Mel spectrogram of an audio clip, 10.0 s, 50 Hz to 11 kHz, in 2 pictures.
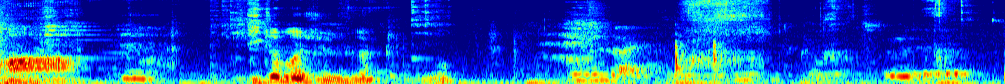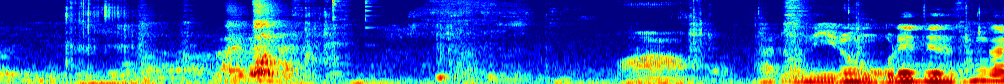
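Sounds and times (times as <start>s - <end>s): chopsticks clinking on metal bowls: 0.1s - 2.4s, 3.4s - 7.0s.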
